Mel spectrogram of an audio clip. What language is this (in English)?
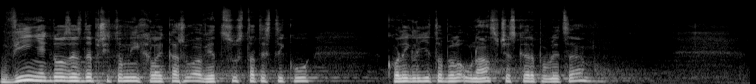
Czech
